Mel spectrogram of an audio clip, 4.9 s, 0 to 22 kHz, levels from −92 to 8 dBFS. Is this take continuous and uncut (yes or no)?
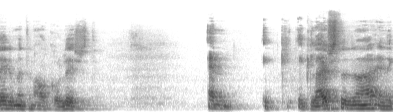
yes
